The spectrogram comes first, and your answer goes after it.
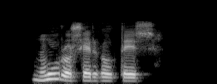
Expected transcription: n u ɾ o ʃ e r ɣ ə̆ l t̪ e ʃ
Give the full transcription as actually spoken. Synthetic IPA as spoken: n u ɾ o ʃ e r ɣ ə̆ l t̪ e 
